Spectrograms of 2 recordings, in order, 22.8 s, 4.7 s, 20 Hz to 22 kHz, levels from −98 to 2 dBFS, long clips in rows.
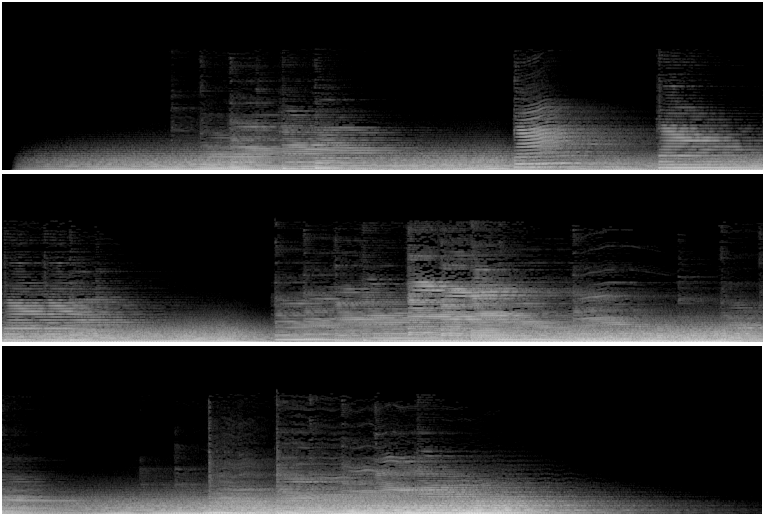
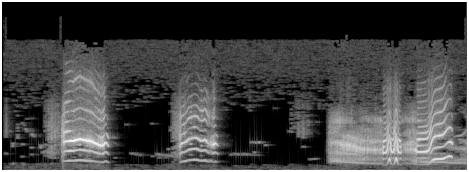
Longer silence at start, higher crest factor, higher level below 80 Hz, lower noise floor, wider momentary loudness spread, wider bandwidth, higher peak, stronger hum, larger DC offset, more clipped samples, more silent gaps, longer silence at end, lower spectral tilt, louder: second, 0.25 s vs 0.5 s; about the same, 18 dB vs 16 dB; first, -30 dBFS vs -64 dBFS; first, -78 dBFS vs -55 dBFS; second, 13 LU vs 16 LU; second, 8.4 kHz vs 17 kHz; second, -6 dBFS vs 0 dBFS; neither; neither; neither; neither; first, 1.6 s vs 0 s; first, -7 dB/octave vs 5 dB/octave; second, -24 LUFS vs -11 LUFS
